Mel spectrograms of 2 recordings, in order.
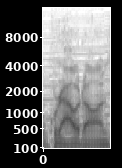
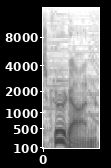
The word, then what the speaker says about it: Groudon: I didn't watch anime that included the proper pronunciation for certain Pokemon names so like Ash and Friends never said you know Groudon so for me it was always screwed on or uh I think it's Kyogre but I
